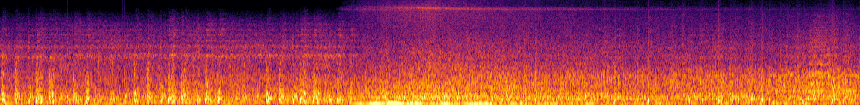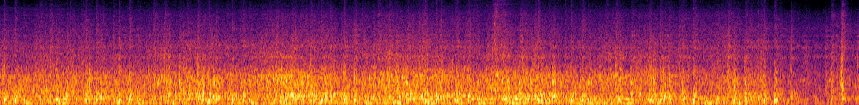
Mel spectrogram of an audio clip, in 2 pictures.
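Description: A long rake of SNCF passenger coaches rolling past close by, its wheels clattering steadily on the track. The sound falls away as the last coach goes by near the end.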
